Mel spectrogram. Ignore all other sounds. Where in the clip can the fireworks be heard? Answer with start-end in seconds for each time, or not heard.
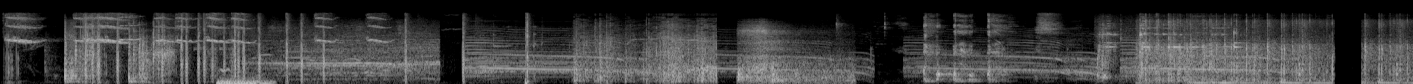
0.0-8.6, 11.3-14.0.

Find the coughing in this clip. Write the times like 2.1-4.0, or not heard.
2.1-2.8, 8.3-10.6.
